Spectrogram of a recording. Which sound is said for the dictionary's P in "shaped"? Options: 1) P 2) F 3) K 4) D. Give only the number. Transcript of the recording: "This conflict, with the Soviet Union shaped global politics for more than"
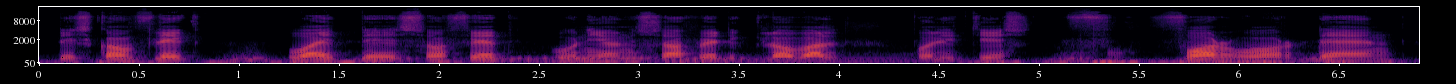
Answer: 2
